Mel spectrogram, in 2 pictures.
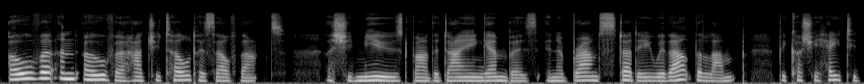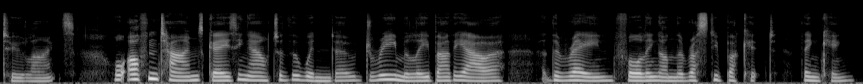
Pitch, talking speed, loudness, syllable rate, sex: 185 Hz, 165 wpm, -20 LUFS, 4.5 syllables/s, female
